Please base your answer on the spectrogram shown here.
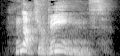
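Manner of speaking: indignant, loud, outraged outburst. Narrator reads a character's reply to another character, outraged cry. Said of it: "cried Skippito out. He was very outraged".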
